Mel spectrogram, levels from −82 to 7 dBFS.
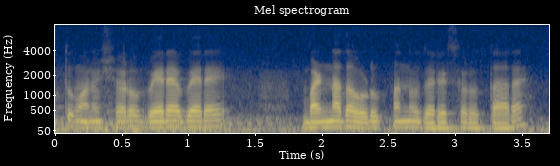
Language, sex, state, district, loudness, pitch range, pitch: Kannada, male, Karnataka, Bangalore, -17 LUFS, 105-120 Hz, 115 Hz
